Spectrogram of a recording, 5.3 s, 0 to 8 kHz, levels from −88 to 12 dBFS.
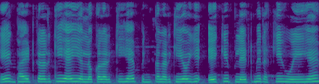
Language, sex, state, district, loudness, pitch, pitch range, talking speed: Hindi, female, Jharkhand, Sahebganj, -28 LUFS, 255 Hz, 240-260 Hz, 235 wpm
